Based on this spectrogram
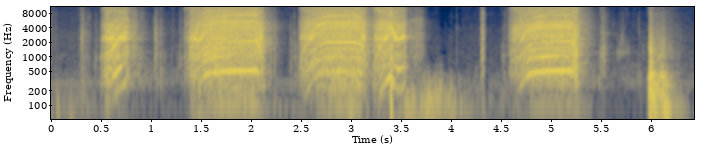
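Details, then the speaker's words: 2017 Hitachi DV18DBXL brushless cordless drill after trigger repair: repeated trigger pulls, motor whine rises smoothly through speeds and holds steady, no stutter or jumping; drill now healthy. "She's run smoothly up through the speeds as you pull the trigger. Shouldn't be jumping at all."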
